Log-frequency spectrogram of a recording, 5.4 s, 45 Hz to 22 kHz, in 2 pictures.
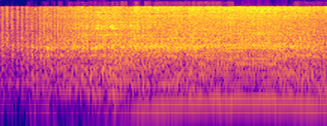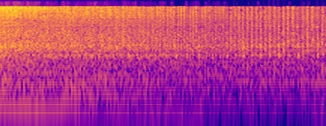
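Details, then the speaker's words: Isuzu D-Max 2.5 TD diesel, 2021 model, 48,000 km: climbs smoothly through one rev and settles back to idle, even and clean with no knock or rattle; healthy engine. "So engine side కూడా చాలా బాగుందండి మీకు ఏమైనా interest ఉంటే ఒకసారి చూసుకోవచ్చు"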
